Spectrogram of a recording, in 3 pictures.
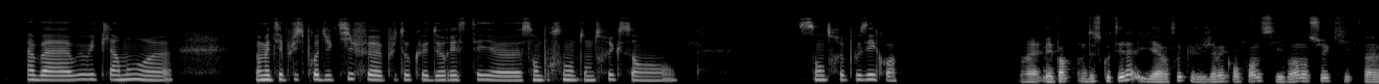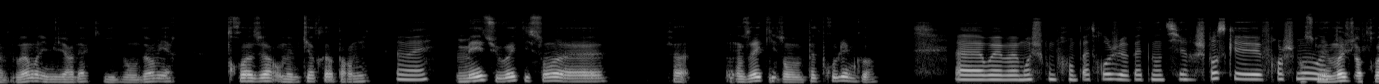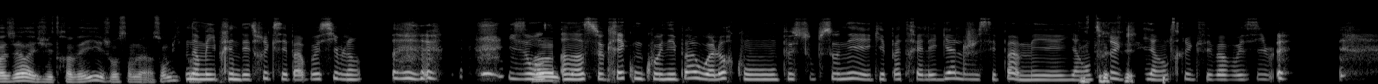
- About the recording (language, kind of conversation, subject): French, unstructured, Comment trouves-tu l’équilibre entre travail et vie personnelle ?
- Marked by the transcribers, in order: chuckle; unintelligible speech; laughing while speaking: "Tout à fait"; tapping; chuckle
